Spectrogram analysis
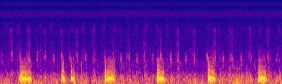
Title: Guinea pig heavy breathing sounds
